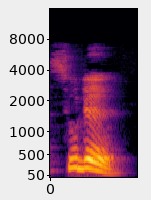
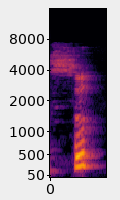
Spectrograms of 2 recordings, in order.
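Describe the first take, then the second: First: The word ends with an added vowel sound. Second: The word ends with a clipped t-like consonant. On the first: The speaker calls it wrong. "Bukan sude" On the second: The speaker calls it right. "melainkan sud"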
